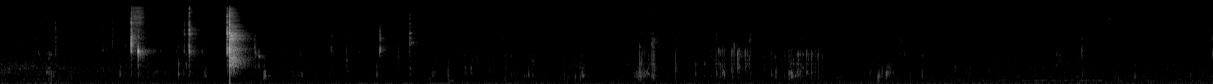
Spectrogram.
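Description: An aluminium can of Clear American limeade being cracked open: a couple of small clicks from the tab, then a sharp pop about two seconds in. Several seconds later come softer sounds of gulping and swallowing as the drink is drunk from the can.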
